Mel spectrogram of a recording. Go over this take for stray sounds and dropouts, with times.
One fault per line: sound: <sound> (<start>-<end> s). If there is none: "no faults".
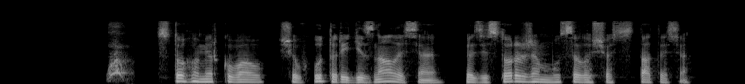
sound: bark (1.1-1.4 s)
